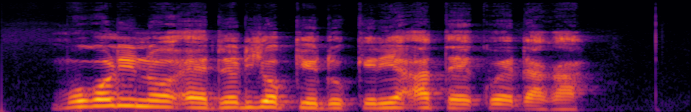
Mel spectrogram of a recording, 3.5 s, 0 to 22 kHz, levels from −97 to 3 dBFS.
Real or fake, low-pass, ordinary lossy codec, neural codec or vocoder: real; 19.8 kHz; Opus, 64 kbps; none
